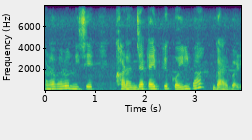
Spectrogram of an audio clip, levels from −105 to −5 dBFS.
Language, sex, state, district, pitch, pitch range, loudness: Bhojpuri, female, Bihar, East Champaran, 205 Hz, 190-210 Hz, -17 LUFS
